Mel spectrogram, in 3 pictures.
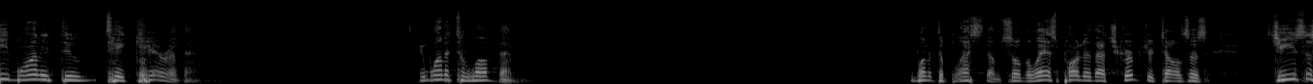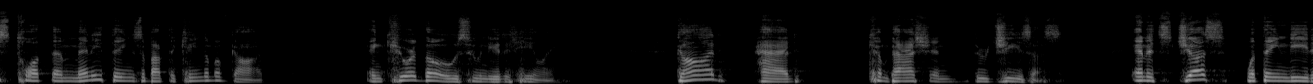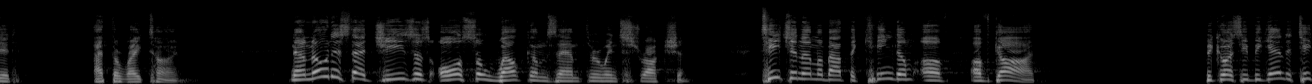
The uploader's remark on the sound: at Full Gospel Church Livingston, NJ.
